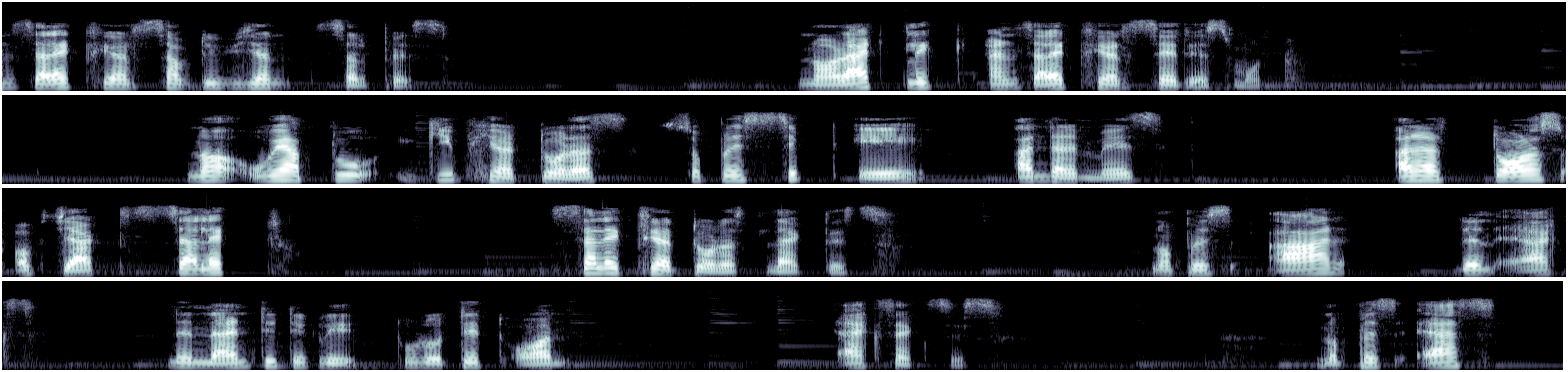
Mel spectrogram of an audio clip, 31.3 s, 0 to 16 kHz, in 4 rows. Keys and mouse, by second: 3.9-6.5 right drag, 6.5-7.4 drag, 7.4 shift+right click, 7.5 shift+KP_1, 7.9 drag, 8.2 right click, 11.3 shift+click, 11.8 shift+a, 16.0-19.1 right drag, 20.2 right click, 20.6 click, 20.8 right click, 21.0 Tab, 22.4 r, 23.3 click, 25.4 right click, 26.6 click, 28.6 KP_1, 30.3 s, 30.9 s.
